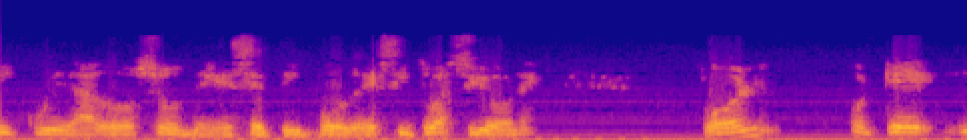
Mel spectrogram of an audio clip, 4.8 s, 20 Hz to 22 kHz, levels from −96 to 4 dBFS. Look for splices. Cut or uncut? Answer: uncut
